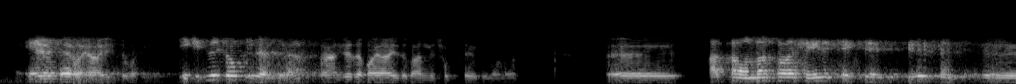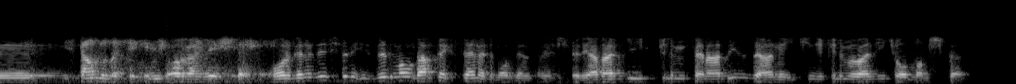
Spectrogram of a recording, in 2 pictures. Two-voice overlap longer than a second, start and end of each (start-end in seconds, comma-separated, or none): none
